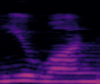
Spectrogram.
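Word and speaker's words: Ewan: his name to be pronounced the right way the right western way which is you won mcgregor i don't know if he actually knows that his name is pronounced e1 in korea i don't know if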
